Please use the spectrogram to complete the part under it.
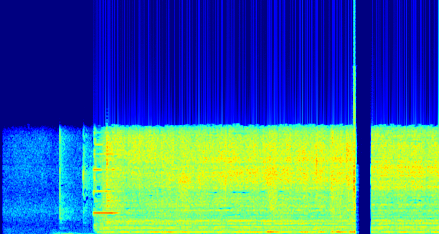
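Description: An electric stand mixer whirs steadily as it turns.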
